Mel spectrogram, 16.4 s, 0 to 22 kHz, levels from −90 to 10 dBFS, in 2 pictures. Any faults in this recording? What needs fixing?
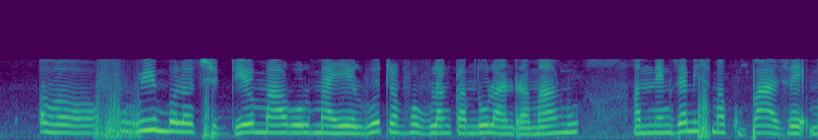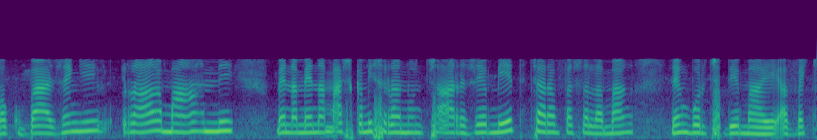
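No faults; nothing to fix.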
